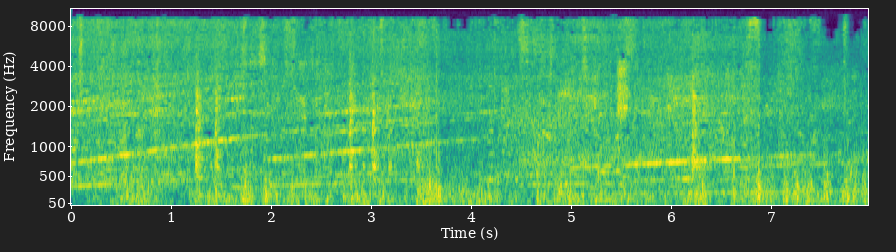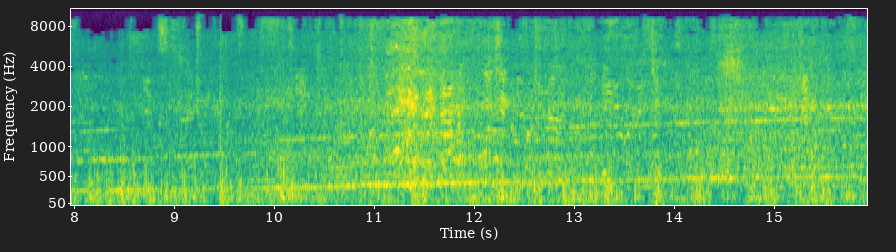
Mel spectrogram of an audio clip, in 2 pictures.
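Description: A JR 209 series commuter train running between Akihabara and Shinjuku: a steady, loud rumble of wheels on track with motor whine tones sliding slowly upward as it gathers speed, continuous throughout with no talking.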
